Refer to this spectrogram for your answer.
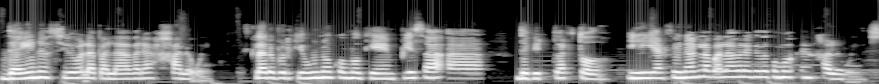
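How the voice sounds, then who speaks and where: In a Chilean accent, a woman with a fairly high pitch speaks at a moderate pace in a monotone, flat intonation. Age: 20s. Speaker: podcast host. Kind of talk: casual solo podcast chat.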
